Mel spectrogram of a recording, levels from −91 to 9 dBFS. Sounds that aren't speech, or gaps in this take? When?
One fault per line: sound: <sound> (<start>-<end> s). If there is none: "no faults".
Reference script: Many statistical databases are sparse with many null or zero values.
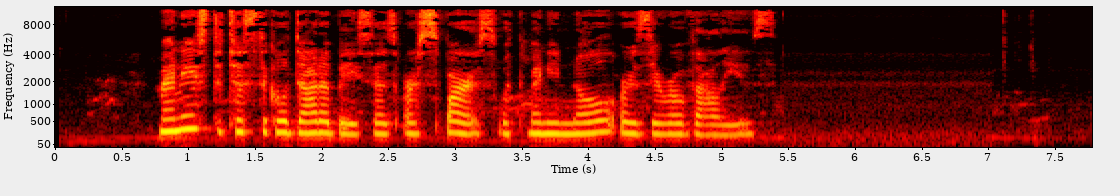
no faults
